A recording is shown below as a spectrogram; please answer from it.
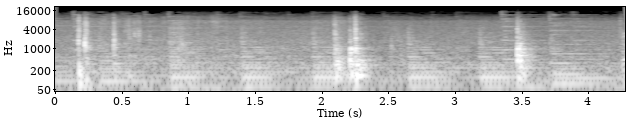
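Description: Background music with a steady beat, over a few sharp wooden knocks (the loudest about halfway through) as split red oak firewood pieces are handled and knocked together in a tire.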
